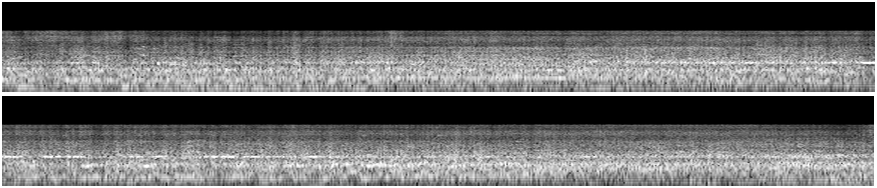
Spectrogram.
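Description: Keihan Ishiyama Sakamoto Line electric train running steadily, heard from inside the car at the front: continuous wheel-on-rail running noise with a steady hum.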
